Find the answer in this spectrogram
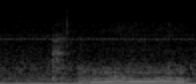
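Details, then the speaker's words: A single low, rumbling snore from a small bulldog sleeping in a quiet room; snoring. "alors si vous vous entendez ronfler ce n'est ni moi ni renchérit n'est pas là c'est mon chien c'est mon petit bouledogue qui fait deux tours"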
